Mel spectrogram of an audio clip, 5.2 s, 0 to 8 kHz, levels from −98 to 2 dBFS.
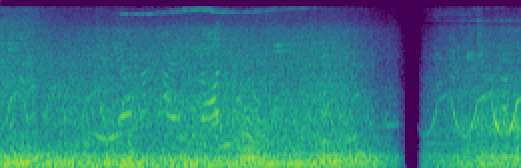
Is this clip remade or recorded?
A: recorded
